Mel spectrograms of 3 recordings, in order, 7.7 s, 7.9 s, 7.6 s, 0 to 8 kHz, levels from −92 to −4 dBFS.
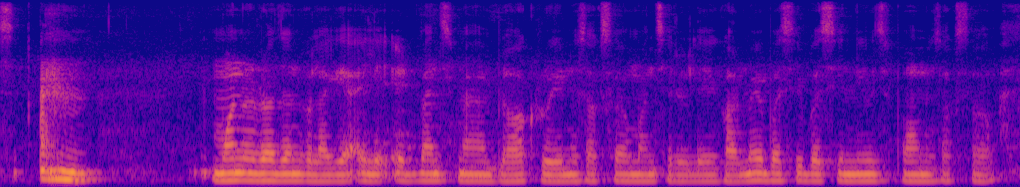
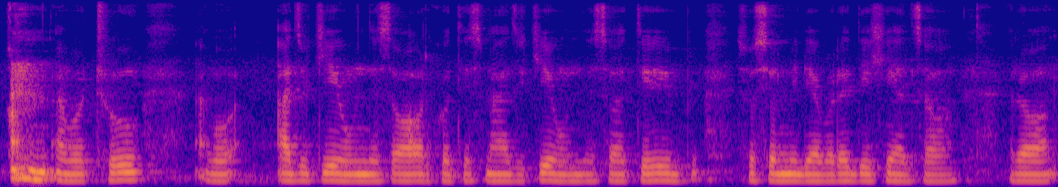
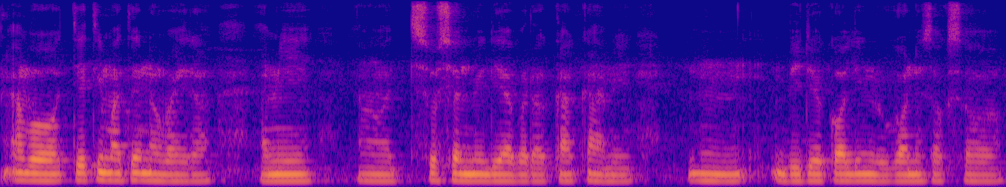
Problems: low volume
